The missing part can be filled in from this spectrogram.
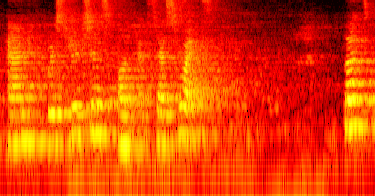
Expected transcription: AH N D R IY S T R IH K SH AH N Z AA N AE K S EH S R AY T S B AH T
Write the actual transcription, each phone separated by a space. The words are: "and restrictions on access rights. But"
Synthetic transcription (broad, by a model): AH N D R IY S T R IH K SH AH N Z AA N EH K S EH S W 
